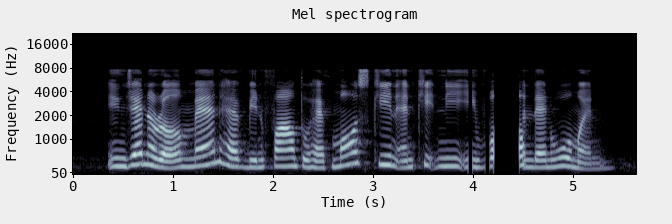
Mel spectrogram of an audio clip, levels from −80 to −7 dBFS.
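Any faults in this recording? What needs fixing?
A digital broadcast dropout hits the speech from 3.94 to 4.51 s. The receiver lost frames and muted until good ones returned. About 341 ms goes silent in several holes, the longest 256 ms, each cut in with a 3 ms fade. Stronger reception or more robust error protection would prevent it.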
